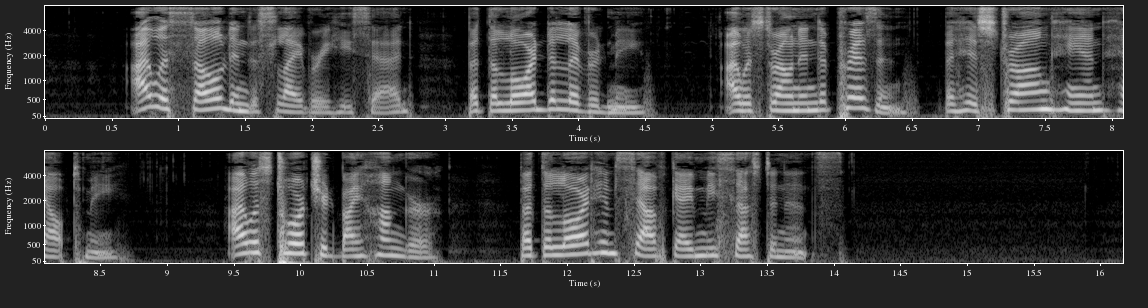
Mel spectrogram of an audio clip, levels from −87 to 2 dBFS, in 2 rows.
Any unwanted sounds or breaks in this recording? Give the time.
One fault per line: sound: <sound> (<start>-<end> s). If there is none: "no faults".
no faults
